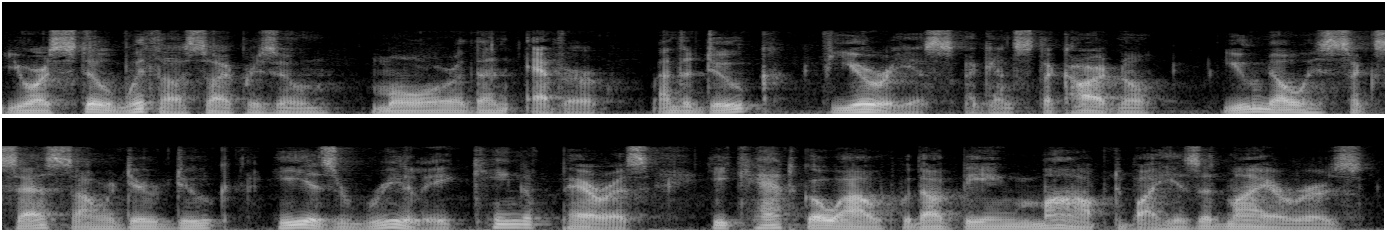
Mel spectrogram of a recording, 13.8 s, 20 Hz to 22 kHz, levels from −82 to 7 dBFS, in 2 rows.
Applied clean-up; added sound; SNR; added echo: neural mask model Resemble Enhance denoiser.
